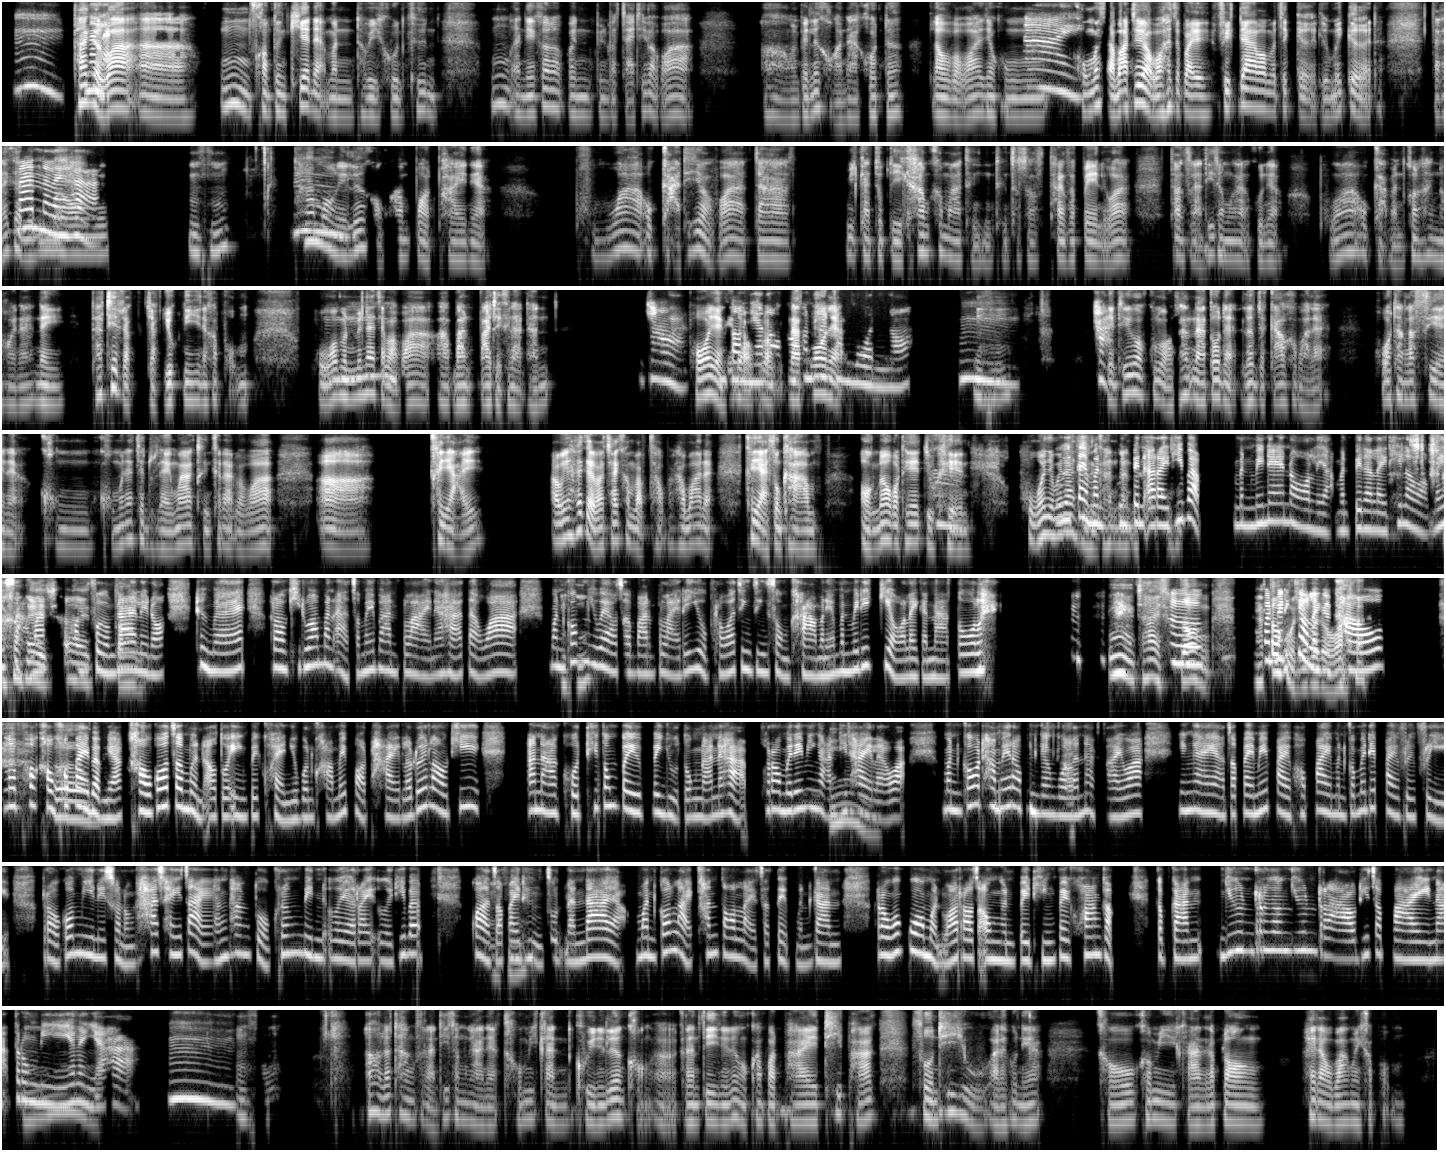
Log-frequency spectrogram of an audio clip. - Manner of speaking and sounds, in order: tapping; other background noise; chuckle; laughing while speaking: "ว่า"
- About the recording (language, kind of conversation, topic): Thai, advice, คุณอยากเล่าเรื่องการย้ายไปอยู่เมืองใหม่และเริ่มต้นชีวิตใหม่อย่างไรบ้าง?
